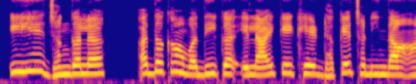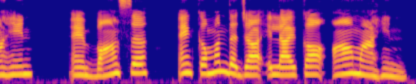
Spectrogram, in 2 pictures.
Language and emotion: Sindhi, neutral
